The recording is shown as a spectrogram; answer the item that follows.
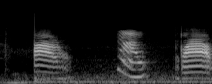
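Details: Brown kitten meowing to attract cats: three short, harmonic-rich meows about half a second apart, the middle one dipping then rising, in a quiet indoor setting.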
